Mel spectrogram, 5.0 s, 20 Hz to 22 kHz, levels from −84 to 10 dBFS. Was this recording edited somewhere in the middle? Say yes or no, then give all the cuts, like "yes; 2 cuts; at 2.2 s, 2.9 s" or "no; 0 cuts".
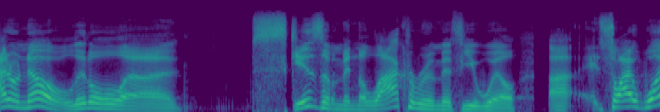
yes; 1 cut; at 4.0 s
